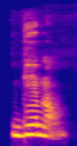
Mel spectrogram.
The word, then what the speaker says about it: gaiement: Another adverb we have gaiement.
